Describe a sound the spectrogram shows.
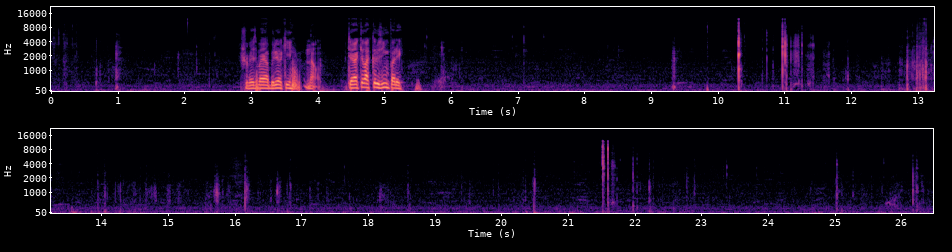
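A hard plastic case taps and clicks as hands handle it.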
